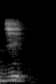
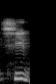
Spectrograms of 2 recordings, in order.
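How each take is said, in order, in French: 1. La première consonne est sonore. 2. La première consonne est sourde. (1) "chi devient ji" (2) "le son clair, le séon, c'est chi"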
